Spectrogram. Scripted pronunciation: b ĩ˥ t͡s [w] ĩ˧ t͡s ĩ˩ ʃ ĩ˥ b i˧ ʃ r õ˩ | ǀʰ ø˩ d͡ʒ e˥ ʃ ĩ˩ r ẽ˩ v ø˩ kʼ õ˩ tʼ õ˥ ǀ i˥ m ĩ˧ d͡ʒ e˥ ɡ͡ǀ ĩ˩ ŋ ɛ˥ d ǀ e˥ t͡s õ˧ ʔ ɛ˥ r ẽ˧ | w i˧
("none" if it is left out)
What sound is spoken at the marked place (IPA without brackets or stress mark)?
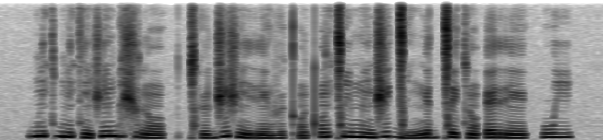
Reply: b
